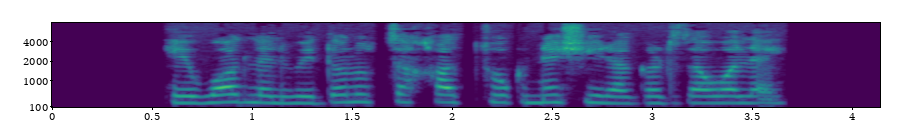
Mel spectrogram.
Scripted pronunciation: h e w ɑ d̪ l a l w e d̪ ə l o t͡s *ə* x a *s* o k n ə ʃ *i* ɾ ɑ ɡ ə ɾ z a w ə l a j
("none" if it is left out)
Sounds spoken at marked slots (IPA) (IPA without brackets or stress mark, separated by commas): ə, t͡s, i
